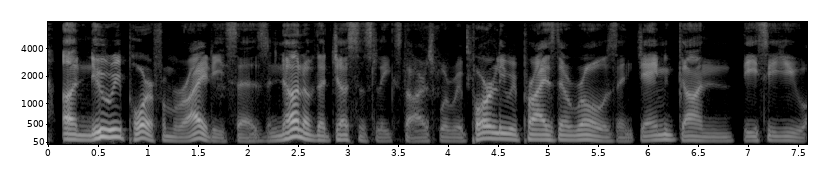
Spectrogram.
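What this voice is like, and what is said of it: Radio announcer voice. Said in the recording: “my radio voice.”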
